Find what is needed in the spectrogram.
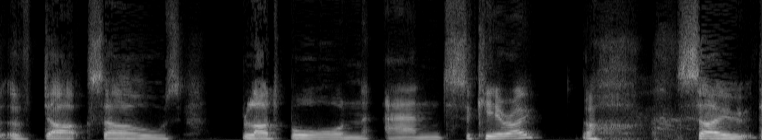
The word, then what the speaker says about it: Sekiro: I've wanted to play uh, Sekiro. Um, I probably said that wrong, but no, no uh, that's fine. Oh, is it right? Ah.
